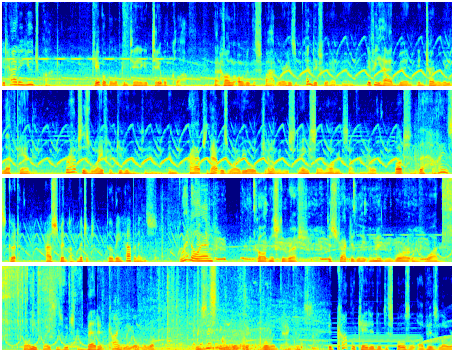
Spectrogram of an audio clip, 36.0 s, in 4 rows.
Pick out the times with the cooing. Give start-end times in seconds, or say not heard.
22.1-33.5.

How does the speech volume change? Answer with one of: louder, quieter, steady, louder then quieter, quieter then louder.
steady.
